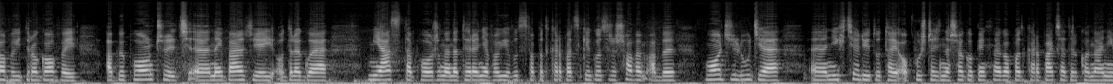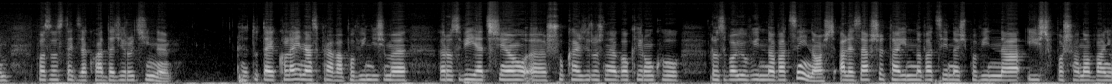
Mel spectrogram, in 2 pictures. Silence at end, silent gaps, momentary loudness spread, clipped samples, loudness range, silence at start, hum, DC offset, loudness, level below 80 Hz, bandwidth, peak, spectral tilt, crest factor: 0 s; none; 7 LU; under 0.1%; 3 LU; 0 s; none; under 0.1%; -21 LUFS; -30 dBFS; over 20 kHz; -4 dBFS; -3.5 dB/octave; 16 dB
